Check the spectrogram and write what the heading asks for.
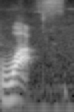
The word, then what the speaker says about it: wasp: But the word wasp, for example, was originally pronounced with the P sound before the S sound. So this like wops.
